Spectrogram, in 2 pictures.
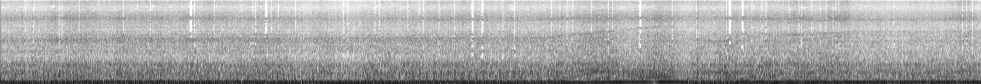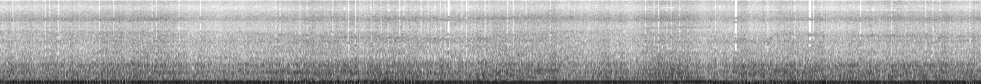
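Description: Triumph Speed Triple's three-cylinder engine under way at town speeds over a steady low rumble. The engine note rises as the bike accelerates about eight seconds in, breaks off briefly at a gear change around ten seconds, and rises again a little past twenty seconds.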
